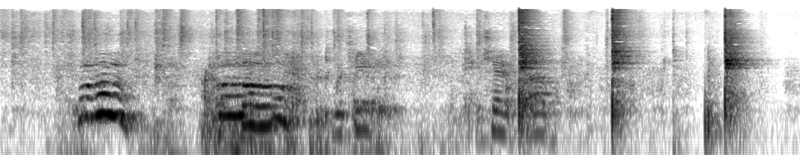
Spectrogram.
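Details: Bob, a Labrador Retriever, during his usual morning game of football; two harmonic barks or whines early on, followed by a person speaking and sharp knocks.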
